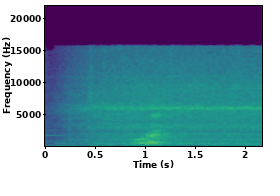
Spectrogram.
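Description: KitchenAid Heavy Duty stand mixer running steadily with its wire whisk, whipping cream. The steady motor noise with a faint high whine sets in just after a brief gap at the start.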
